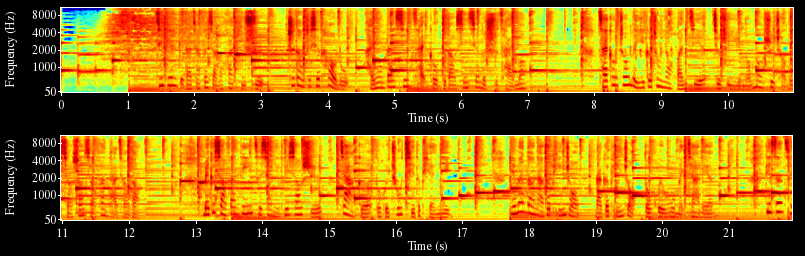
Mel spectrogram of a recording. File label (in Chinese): 舒缓女音 语速快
